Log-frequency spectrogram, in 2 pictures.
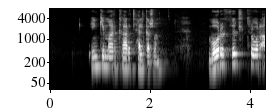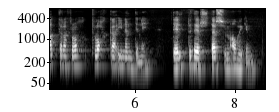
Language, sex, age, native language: Icelandic, male, 20-29, Icelandic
